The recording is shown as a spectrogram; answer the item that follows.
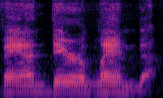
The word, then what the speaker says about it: Vanderlind: don't say it right it's pronounced van der lend okay lend i was thinking like america like paul lind the celebrity that's that's what made me said it's land okay okay fair enough a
